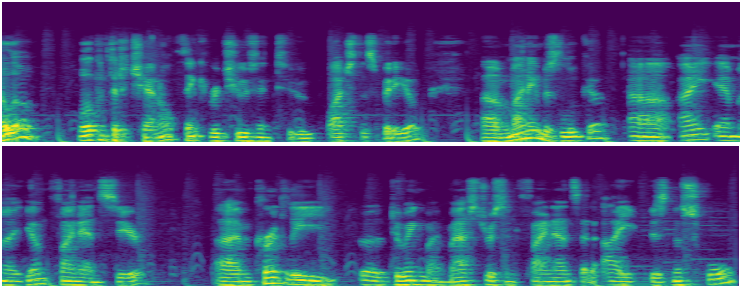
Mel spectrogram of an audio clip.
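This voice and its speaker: Fairly quick speech with an American accent and ordinary pitch variation, over music in the background. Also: man, medium pitch for a man. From Georgia. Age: 20s. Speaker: finance student and financier. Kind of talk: video monologue. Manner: halting with fillers.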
